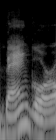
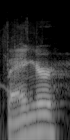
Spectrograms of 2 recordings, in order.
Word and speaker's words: Bangor: Uncle Pablo would visit him up in Bangor all the time. He would give him a transcript and Pablo would give him a eightball. It's pronounced banger.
